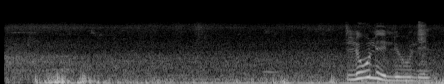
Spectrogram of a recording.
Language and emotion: Russian, neutral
